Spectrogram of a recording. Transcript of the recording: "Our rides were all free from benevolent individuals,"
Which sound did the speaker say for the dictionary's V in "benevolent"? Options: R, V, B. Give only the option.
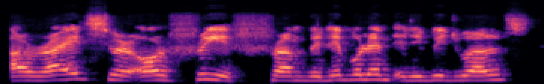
B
